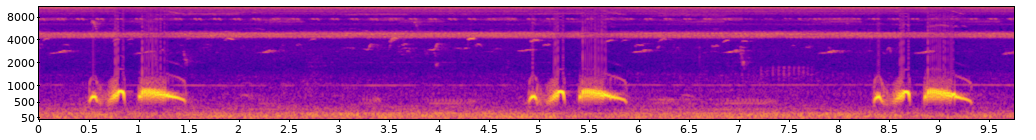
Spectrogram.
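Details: Low cooing phrase of a dove, played as a lure to draw birds in, repeated three times about every four seconds; each has two quick coos then a drawn-out descending note, with a thin constant electronic tone behind.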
